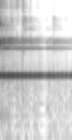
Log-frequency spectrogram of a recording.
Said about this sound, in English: gave a little bell ring,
